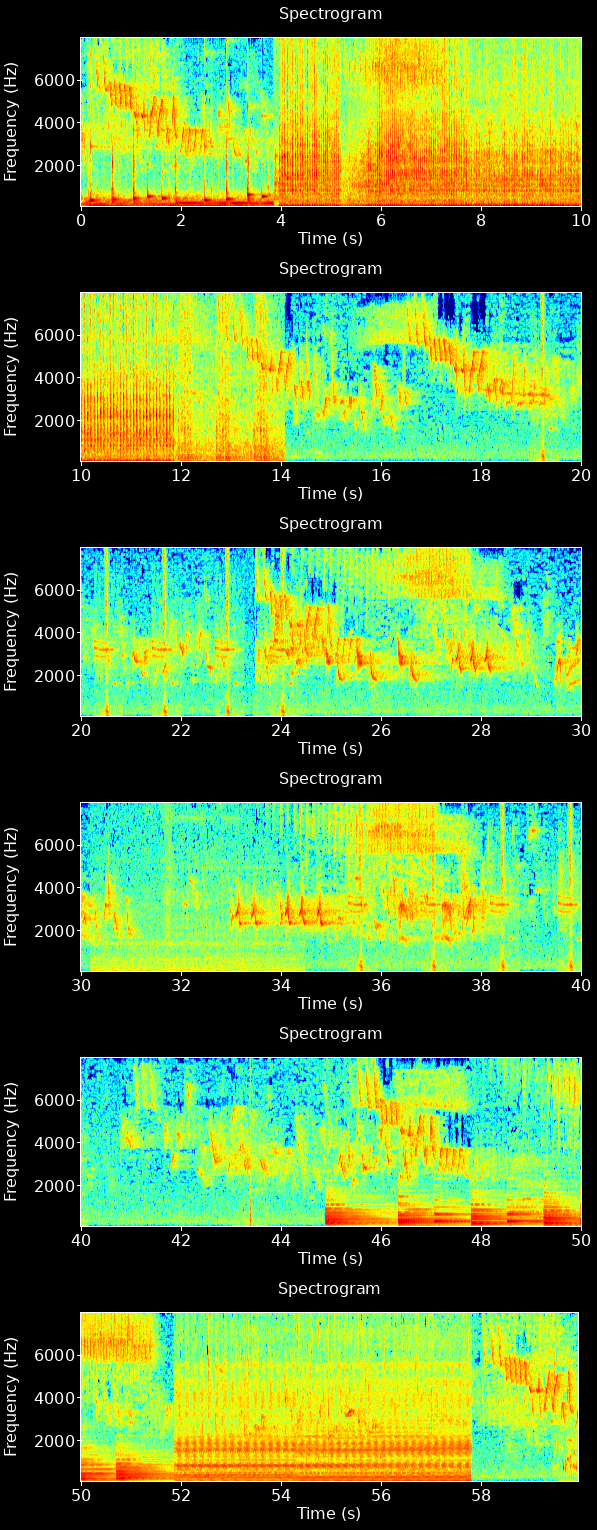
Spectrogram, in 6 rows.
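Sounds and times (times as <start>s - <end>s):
birds chirping: 0.0s - 4.0s, 11.0s - 14.1s, 30.2s - 34.4s, 59.4s - 59.9s.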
